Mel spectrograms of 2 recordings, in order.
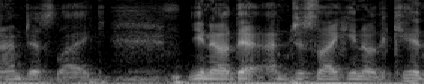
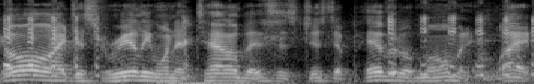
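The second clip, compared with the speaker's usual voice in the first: mock serious dad; 3 semitones higher, 6 dB louder than usual. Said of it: "so serious".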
